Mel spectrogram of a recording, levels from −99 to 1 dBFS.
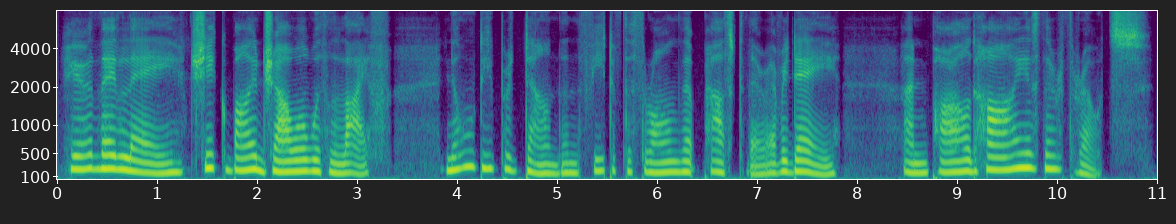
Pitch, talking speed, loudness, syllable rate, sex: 190 Hz, 155 wpm, -17 LUFS, 3.6 syllables/s, female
